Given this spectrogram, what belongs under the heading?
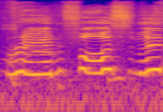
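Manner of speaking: very high, stretched-out cry; long, slow mock-dramatic holler; hammed-up call. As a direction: call desperately for help, overdone. Calls out as the crawling soldier.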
